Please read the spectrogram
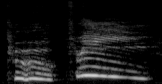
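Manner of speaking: high, wavering ghostly voice. Real, not acted. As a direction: moan it like a spooky ghost. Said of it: "Why do you sound like a freaking ghost".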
